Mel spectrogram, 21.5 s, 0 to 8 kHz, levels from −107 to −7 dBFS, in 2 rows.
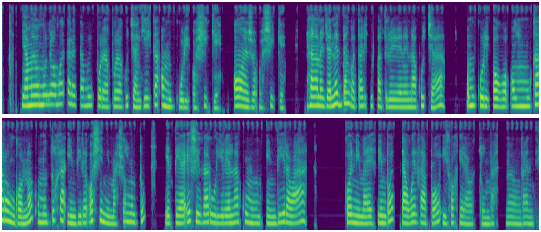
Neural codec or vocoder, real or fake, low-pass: codec, 16 kHz, 16 kbps, FunCodec, trained on Chinese and English, 50 frames a second; fake; 7.2 kHz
